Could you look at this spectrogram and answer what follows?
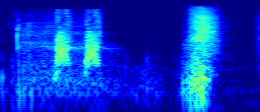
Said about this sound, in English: Jesus, that's a loud dog.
